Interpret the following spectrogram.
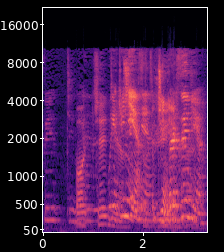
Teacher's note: Look, the second syllable is the strong one. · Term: strong syllable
